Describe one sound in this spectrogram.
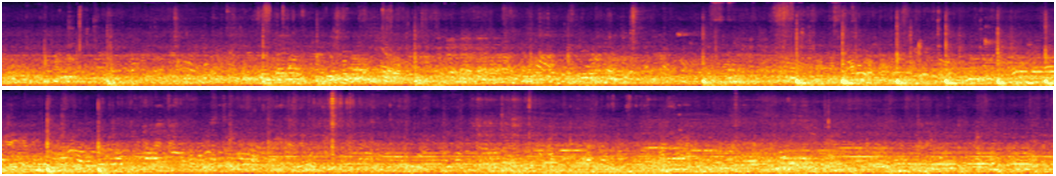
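Young men talk quietly nearby in an echoing hall.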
